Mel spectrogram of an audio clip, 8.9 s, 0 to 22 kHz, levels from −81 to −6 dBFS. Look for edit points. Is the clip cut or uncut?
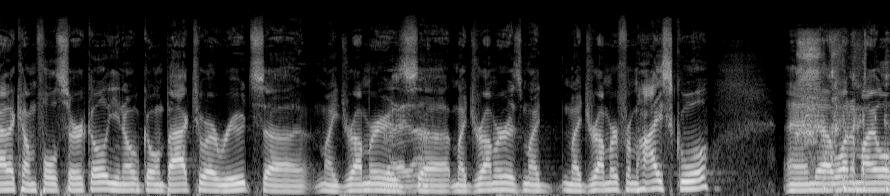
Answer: uncut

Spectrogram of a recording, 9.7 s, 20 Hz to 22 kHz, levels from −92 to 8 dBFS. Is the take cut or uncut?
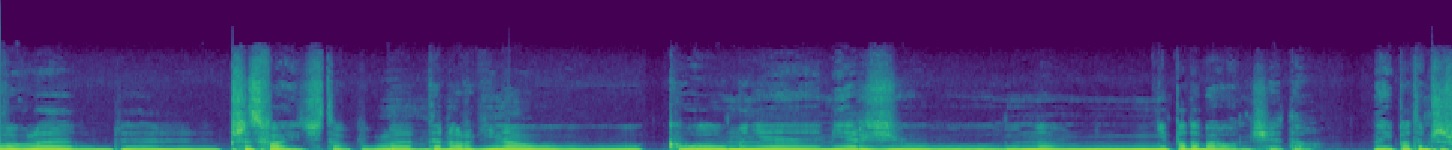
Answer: uncut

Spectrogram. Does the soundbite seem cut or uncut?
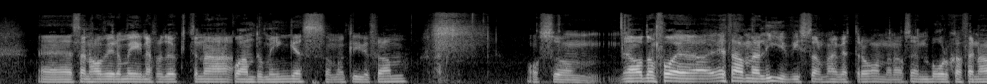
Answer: cut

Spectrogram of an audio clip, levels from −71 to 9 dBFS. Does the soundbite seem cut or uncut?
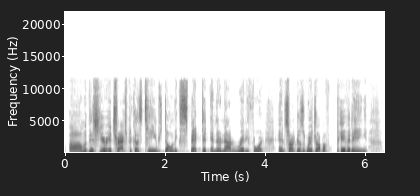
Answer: uncut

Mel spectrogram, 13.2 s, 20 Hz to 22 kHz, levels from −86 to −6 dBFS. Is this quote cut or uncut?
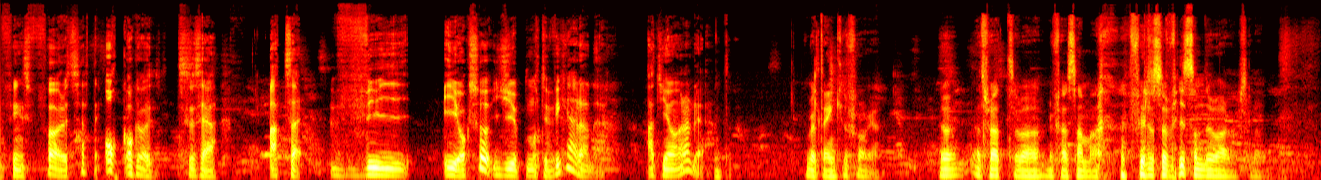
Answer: cut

